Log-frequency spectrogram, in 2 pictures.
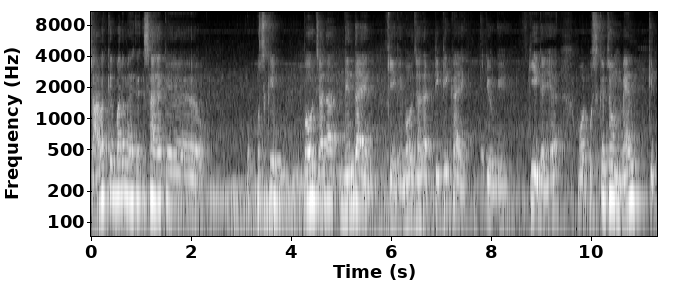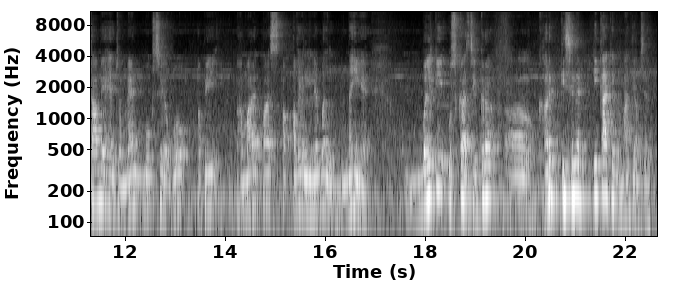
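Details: Stammering in an adult male during Day 4 of his daily speech practice, speaking Hindi; he says he stuttered more during this section.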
